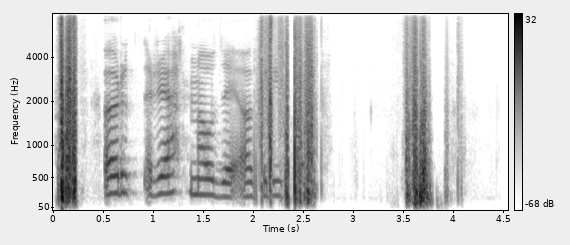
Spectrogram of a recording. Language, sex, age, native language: Icelandic, male, 9, Icelandic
